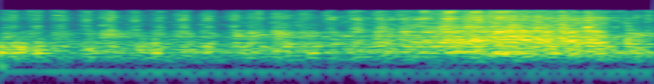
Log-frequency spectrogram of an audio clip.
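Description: Pedestal drill press fitted with a Forstner bit, running just after being switched on: a steady motor hum under a fast, even mechanical rattle that grows louder toward the end.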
